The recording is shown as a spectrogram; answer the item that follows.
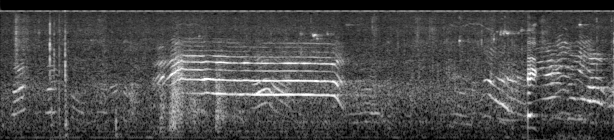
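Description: A single high-pitched, drawn-out cry lasting nearly two seconds, held at one steady pitch, starting about two seconds in; short bits of voice follow near the end.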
